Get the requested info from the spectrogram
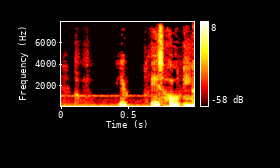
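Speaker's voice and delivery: dying wife asking husband to hold her; tender plea. A narrator's reading. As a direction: ask to be held. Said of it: "Jenny asks to be held".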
